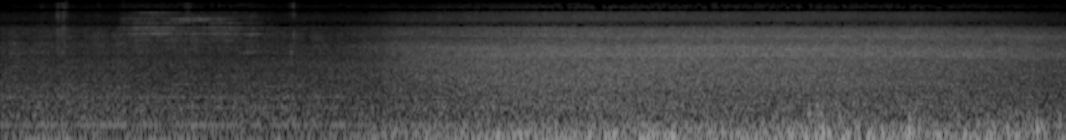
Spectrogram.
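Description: Meitetsu electric train pulling slowly into the platform: a steady rumbling hiss of wheels and running gear that swells about five seconds in as the front cars pass close by.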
